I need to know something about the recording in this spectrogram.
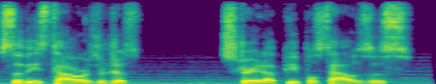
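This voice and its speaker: A man's voice: medium pitch, sing-song, unhurried, soft background music. A man chatting casually as a player in a tabletop role-playing game.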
